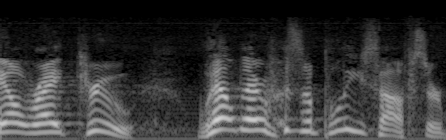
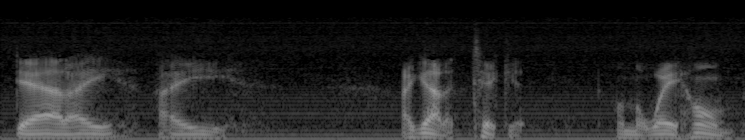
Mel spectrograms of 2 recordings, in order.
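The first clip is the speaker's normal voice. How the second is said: much softer, halting, afraid to say it; timid confession; 8 semitones lower, 13 dB quieter than usual. Retold or imitated. Boy confessing a traffic ticket to his strict dad, timid and much softer. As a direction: barely get the words out to your father.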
